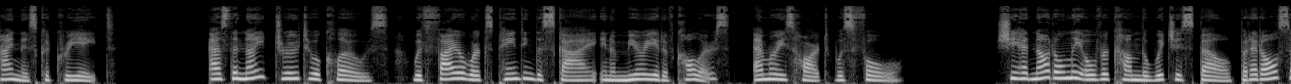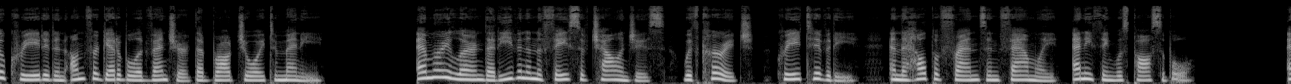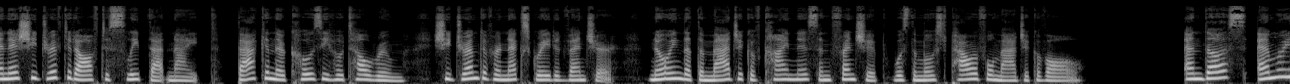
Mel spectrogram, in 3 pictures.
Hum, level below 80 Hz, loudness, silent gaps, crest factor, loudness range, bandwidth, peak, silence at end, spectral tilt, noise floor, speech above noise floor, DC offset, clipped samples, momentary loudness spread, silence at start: none; -50 dBFS; -20 LUFS; 1.27-1.98 s, 9.16-9.86 s, 16.27-16.97 s, 24.97-25.68 s, 36.84-37.55 s; 16 dB; 2 LU; 16.5 kHz; -4 dBFS; 0 s; -5.5 dB/octave; under -90 dBFS; over 71 dB; under 0.1%; under 0.1%; 9 LU; 0 s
